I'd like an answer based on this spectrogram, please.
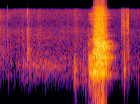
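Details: Basset Hound reacting to a Dyson vacuum cleaner indoors in a small room: one loud, harsh, broadband bark lasting about half a second near the middle, with faint short thumps and soft noises before and after.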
